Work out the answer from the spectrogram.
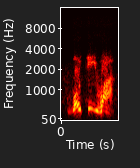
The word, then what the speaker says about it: Wojtyła: It's Wojtyła. Wojtyła. The accent is on the T.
